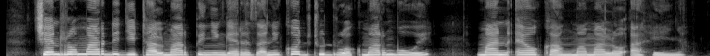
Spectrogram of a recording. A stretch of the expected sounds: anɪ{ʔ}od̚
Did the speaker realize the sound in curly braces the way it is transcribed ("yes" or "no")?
no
